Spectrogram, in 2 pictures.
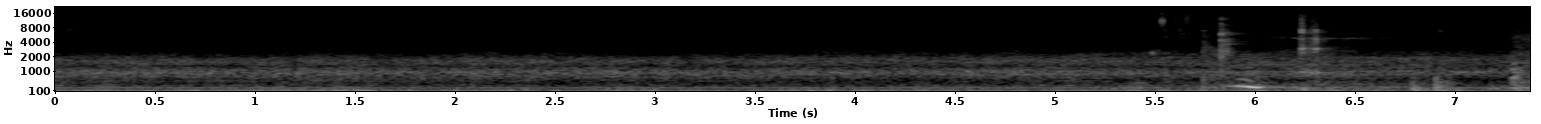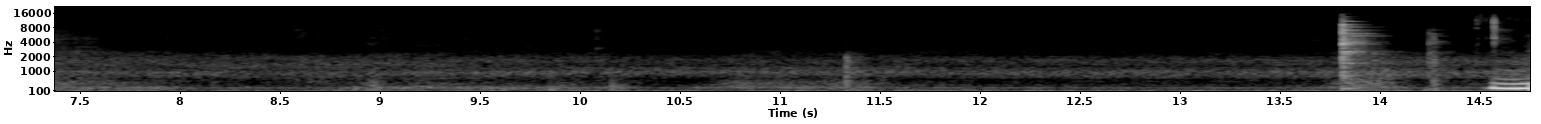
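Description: Quiet room hum with a few light taps and handling sounds as a paintbrush is set down on a paper-towel-covered table and a makeup sponge is picked up; the loudest tap comes about six seconds in, another just before the end.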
